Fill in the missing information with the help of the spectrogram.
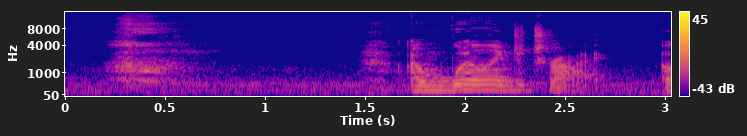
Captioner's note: laughs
